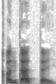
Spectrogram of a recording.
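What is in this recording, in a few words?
"qiantia" ergative plural, Archi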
